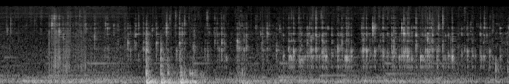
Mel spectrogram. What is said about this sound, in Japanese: ハンドドリップしてる時のこの音と香りっていうのは本当にいいですね。そうですね癒されますね。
